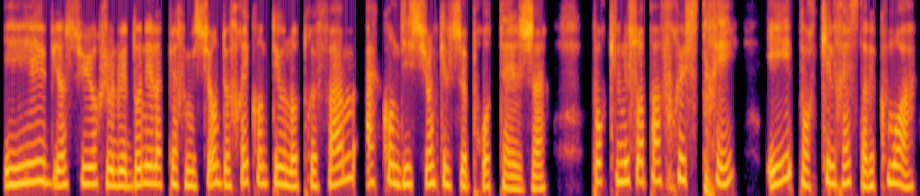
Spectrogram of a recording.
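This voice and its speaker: A woman in her fifties, her voice altered by a voice changer, leaving a measured, hesitant listener message. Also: no echo. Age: 50s. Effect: voice changer, pitch-shifted disguised voice.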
